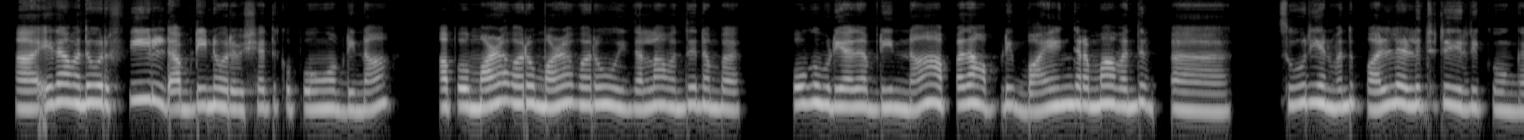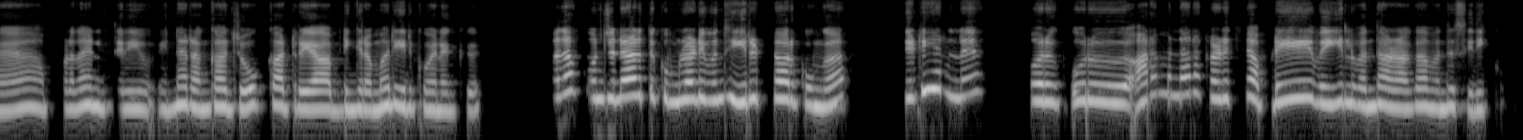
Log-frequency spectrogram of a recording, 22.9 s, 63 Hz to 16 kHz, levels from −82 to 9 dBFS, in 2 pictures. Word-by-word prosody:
அ - - +3 0.2
ஏதாவது 285 +1 +2
வந்து 270 +1 +3
ஒரு 255 - -1
ஃபீல்டு 310 -4 +2
அப்டீன்னு 245 +3 0
ஒரு 220 - -2
விஷயத்துக்கு 230 +1 -8
போவோம் 220 +1 -1
அப்டீன்னா, 210 +1 -3 0.5
அப்போ 245 +1 -1
மழை 260 +5 +4
வரும் 265 -2 +2
மழை 255 +4 +2
வரும் 260 0 +1
இதெல்லாம் 235 +3 -1
வந்து 230 +3 -2
நம்ப 230 -1 -1 0.5
போக 265 +1 0
முடியாது. 240 -1 +2
அப்டீன்னா, 230 0 -1
அப்போதான் 260 +1 +1
அப்டி 240 +3 -6 0.2
பயங்கரமா 255 +4 +2
வந்து 240 +3 0 0.3
அ - - -2 0.8
சூரியன் 270 -2 +1
வந்து 255 +3 0
பல் 225 +4 +1
இளிச்சுட்டு 250 +1 -3
இருக்குங்க. 220 -3 -6 0.3
அப்பதான் 230 +2 -3
எனக்கு 235 -1 -4
தெரியும், 220 +2 -4
"என்ன 250 +4 +1
ரங்கா, 225 +2 0
ஜோக் 245 +2 0
காட்டுறீயா?" 220 -3 +3
அப்படிங்குற 215 +1 -1
மாதிரி 250 0 +2
இருக்கும் 220 -2 -4
எனக்கு. 205 0 -6 0.6
அதான் 425 +4 +2
கொஞ்ச 330 0 0
நேரத்துற்கு 350 -2 +5
முன்னாடி 320 +2 +4
வந்து 325 +1 0
இருட்டா 325 +1 +2
இருக்குங்க. 255 -4 0 0.6
திடீர்ன்னு 380 -1 +2 0.5
ஒரு 295 0 +4 0.2
ஒரு 300 0 0 0.3
அரை 305 +7 0
மணி 375 -1 -6
நேரம் 395 0 -4
கழிச்சி 325 +1 -1
அப்டியே 295 +5 +3 0.2
வெயில் 270 +1 +2
வந்து 240 +2 +1
அழகா 230 +1 0
வந்து 230 +2 -1
சிரிக்கும். 210 +6 -7
250 Hz, 165 wpm, -23 LUFS, 225-280 Hz, 0.8 s, நேரத்துற்கு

